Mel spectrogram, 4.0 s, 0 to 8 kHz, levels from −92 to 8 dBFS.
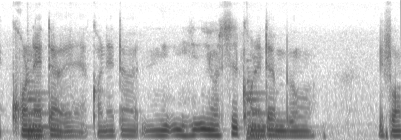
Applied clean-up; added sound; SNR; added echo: none; Bowed string instrument; 10 dB; none.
